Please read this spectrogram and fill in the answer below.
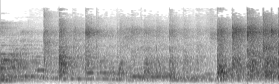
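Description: The last chord of a recorded dance tune fades out. A few scattered claps follow and build into applause about three seconds in.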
